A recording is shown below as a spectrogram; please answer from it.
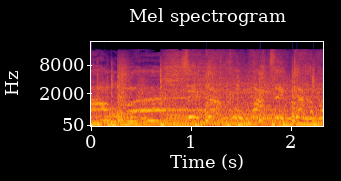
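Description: Punk hardcore band playing a song at full volume: distorted electric guitars, bass and hard-hit drums, loud and dense throughout.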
